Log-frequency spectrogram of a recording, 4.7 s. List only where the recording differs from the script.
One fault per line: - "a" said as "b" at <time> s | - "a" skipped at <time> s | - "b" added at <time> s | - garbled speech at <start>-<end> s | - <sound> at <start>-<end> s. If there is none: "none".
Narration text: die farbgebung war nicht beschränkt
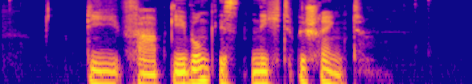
- "war" said as "ist" at 2.2 s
